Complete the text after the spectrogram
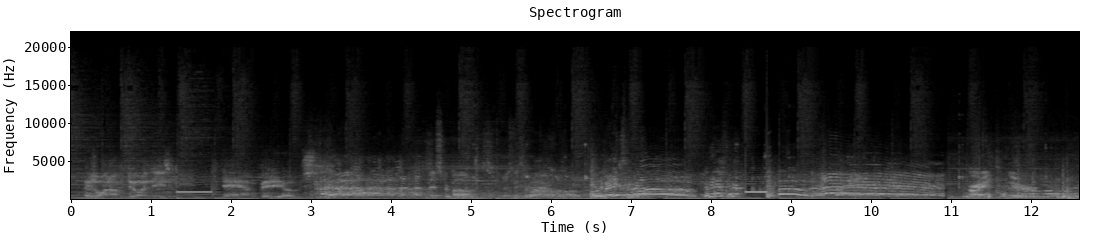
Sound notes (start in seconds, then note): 2.8 men laughing; 9.5 all cheering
